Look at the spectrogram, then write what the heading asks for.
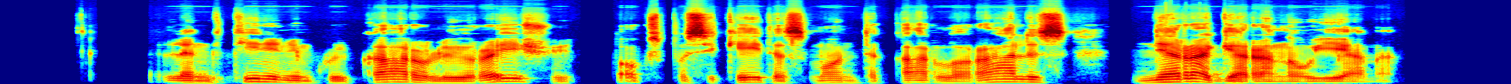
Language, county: Lithuanian, Vilnius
